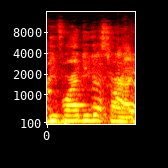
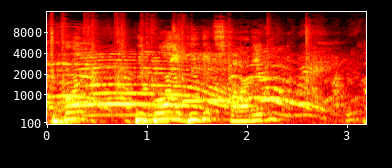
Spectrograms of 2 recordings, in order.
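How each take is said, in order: First: Said in the usual way. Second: High, drawn-out shout of the opener; loud mock restart. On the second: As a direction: belt it out slow like a grand announcement. Comic restarts her opener loudly.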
